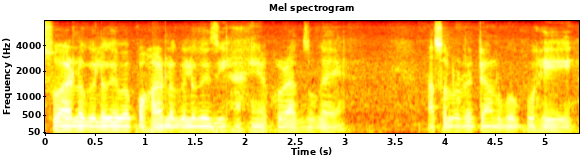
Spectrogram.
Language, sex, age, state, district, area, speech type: Assamese, male, 30-45, Assam, Kamrup Metropolitan, urban, spontaneous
